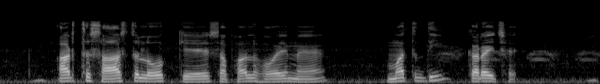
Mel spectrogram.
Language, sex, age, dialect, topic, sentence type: Maithili, male, 18-24, Eastern / Thethi, banking, statement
